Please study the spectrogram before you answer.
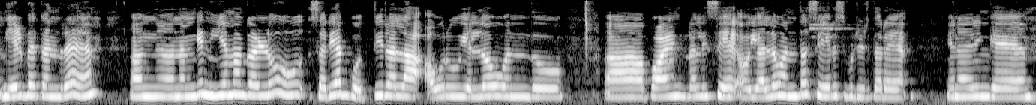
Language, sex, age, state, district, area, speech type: Kannada, female, 18-30, Karnataka, Tumkur, urban, spontaneous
